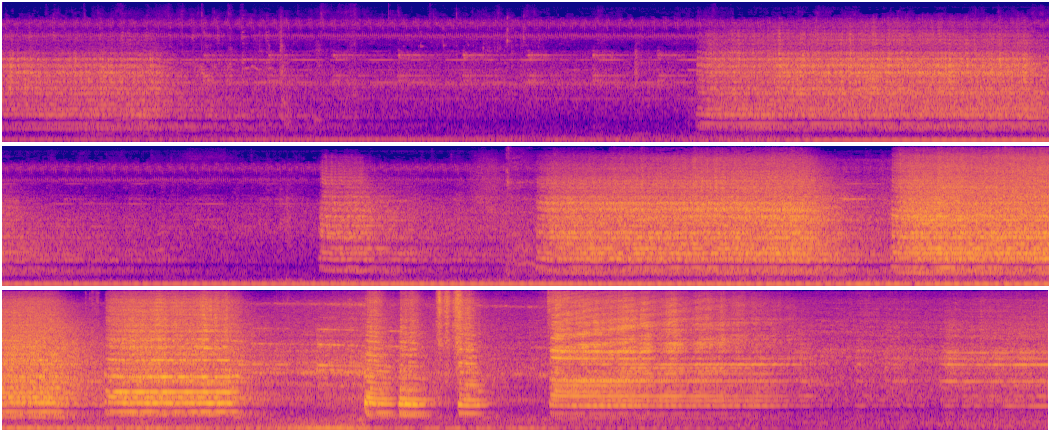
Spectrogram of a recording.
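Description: An approaching train's locomotive air horn sounds a run of blasts, long and short, that get louder as it nears, with a few choppy short toots near the end. A low locomotive rumble grows under the horn as the train draws close and passes.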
